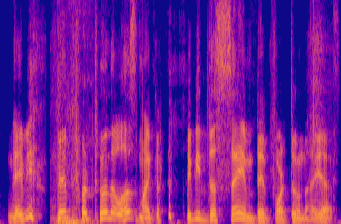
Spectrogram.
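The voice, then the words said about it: Put-on Russian accent. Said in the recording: “keep up the Russian accent for the entire show ... We've got the accent down a lot better than we used to”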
